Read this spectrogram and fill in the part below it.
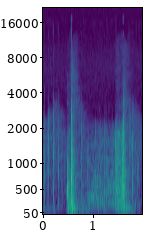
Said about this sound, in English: you might bolt the door before you sit down.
